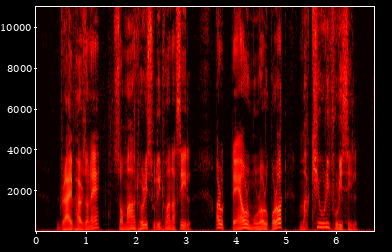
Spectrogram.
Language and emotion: Assamese, disgusted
